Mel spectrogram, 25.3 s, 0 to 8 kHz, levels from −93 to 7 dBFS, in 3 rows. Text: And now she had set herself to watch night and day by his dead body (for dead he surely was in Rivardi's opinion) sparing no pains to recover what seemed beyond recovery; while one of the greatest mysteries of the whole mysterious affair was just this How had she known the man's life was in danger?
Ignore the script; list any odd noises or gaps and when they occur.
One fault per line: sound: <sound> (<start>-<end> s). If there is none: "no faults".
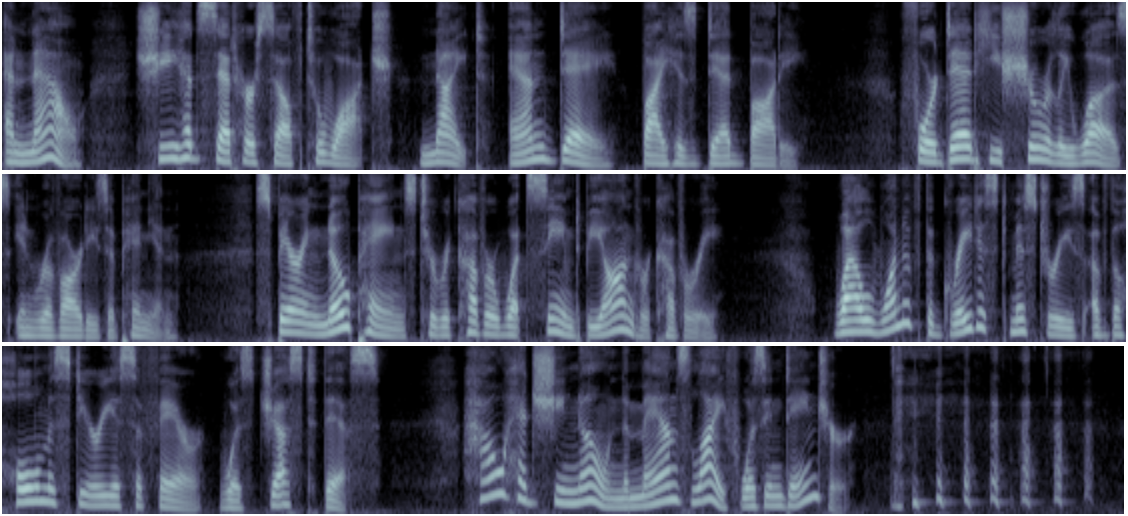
sound: laugh (23.5-25.1 s)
